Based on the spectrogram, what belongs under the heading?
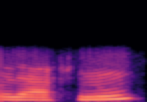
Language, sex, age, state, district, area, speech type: Hindi, female, 45-60, Madhya Pradesh, Bhopal, urban, conversation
